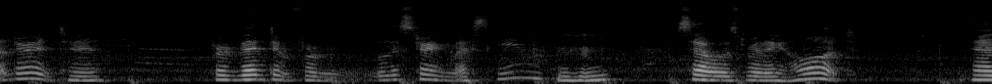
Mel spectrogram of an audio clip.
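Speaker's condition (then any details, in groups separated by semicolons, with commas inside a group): Friedreich's ataxia; diagnosed in childhood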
